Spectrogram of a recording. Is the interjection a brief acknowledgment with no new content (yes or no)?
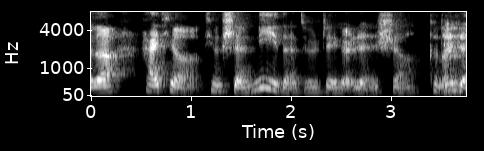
yes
